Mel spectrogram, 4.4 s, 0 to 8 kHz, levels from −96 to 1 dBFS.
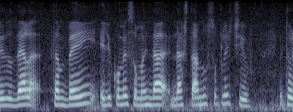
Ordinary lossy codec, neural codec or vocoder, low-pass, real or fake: none; none; none; real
